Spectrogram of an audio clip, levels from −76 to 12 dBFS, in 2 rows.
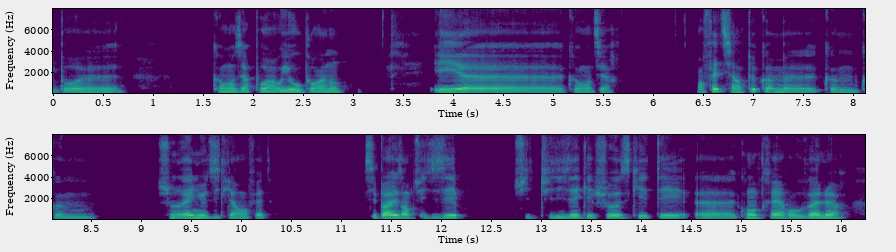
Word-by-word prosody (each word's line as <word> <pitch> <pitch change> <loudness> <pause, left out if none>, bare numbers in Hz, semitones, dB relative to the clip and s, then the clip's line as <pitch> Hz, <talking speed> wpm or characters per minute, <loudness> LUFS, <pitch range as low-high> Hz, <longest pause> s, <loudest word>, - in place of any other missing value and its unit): pour, 115 -4 -1
heu, 105 0 -2 0.9
comment 110 -1 -1
dire? 115 0 -1
Pour 115 - +1
un 110 - +1
oui 125 +2 +2
ou 130 -1 +3
pour 120 -1 -1
un 115 - 0
non 125 +3 -2 0.9
et 140 +2 +5
heu, 115 -1 +1
comment 120 0 -5
dire? 120 - -8 0.7
En - - -4
fait, 205 0 +6
c'est - - -2
un 130 - 0
peu 190 +9 +1
comme, 145 -7 -2
heu, 110 -1 -3
comme 120 -1 -7
comme 110 -1 -7 0.6
sous - - -7
le - - -1
règne 130 0 +4
d'Hitler, 115 0 -4
en 115 -2 -3
fait, - - -6 0.9
si, - - -6
par 135 - +7
exemple, 155 +3 +6
tu 130 - -11
disais 135 +2 0 0.5
si 130 +4 -11
tu 130 - -10
disais 130 +3 0
quelque 130 -2 -4
chose 145 0 0
qui - - -7
était, 130 +3 -2
heu, 105 0 -3
contraire 145 -2 +1
aux 115 -1 -1
valeurs 135 +2 +3
120 Hz, 170 wpm, -23 LUFS, 115-135 Hz, 0.9 s, par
